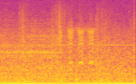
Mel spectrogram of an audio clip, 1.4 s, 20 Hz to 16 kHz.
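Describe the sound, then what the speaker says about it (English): Goats bleat in the farming video game Farming Simulator 25, a short, wavering in-game cry standing alone over a steady background hum. "Check these goats."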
